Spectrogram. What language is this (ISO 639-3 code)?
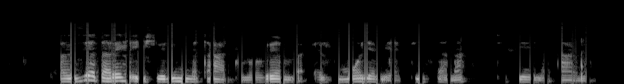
swa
